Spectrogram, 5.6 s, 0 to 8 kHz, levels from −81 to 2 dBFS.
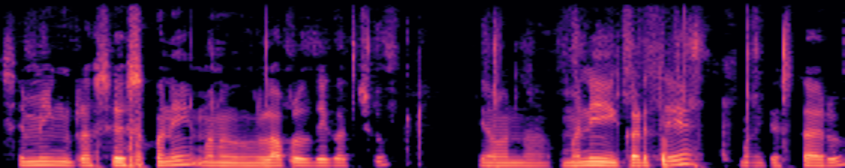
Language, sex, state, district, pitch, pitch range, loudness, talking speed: Telugu, male, Andhra Pradesh, Guntur, 155 Hz, 145-165 Hz, -19 LUFS, 95 wpm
